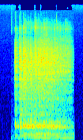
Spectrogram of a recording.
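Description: Dice being rolled during a tabletop role-playing game rattle and tumble across a hard surface in one continuous clatter lasting just over a second, fairly loud, with no voices.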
